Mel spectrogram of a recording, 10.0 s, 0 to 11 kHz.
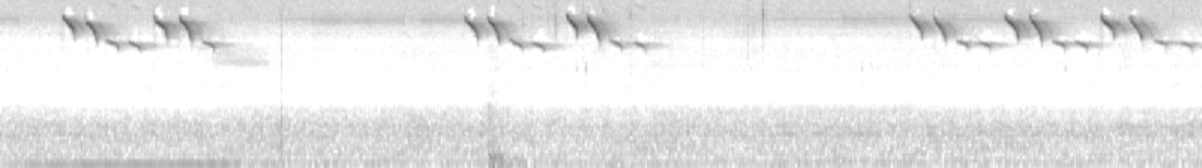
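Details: Eurasian blue tit in a garden in Weener, East Frisia, in Germany's far northwest, April 2021: thin, very high notes followed by a quick descending trill, the phrase repeated about every three and a half seconds over low background rumble.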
